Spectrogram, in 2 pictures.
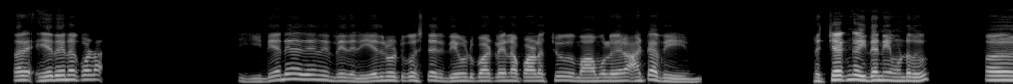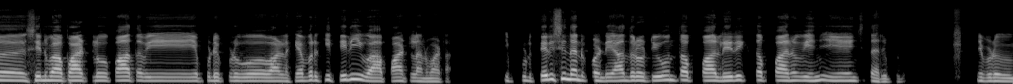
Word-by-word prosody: సరే 200 Hz, +1 st, +1 dB, 0.2 s
ఏదైనా 215 Hz, +2 st, +2 dB
కూడా. 220 Hz, 0 st, -2 dB, 1.6 s
ఇదనీ 195 Hz, -, -3 dB
అదనీ 230 Hz, -2 st, -2 dB
ఏం -, -, -7 dB
లేదండి 155 Hz, -5 st, -4 dB
ఏది 175 Hz, -, -3 dB
నోటికొస్తే 180 Hz, -1 st, -4 dB
అది 160 Hz, -, -7 dB
దేవుడి 165 Hz, 0 st, -3 dB
పాటలైనా 175 Hz, +1 st, -1 dB
పాడొచ్చు, 170 Hz, +2 st, -2 dB, 0.2 s
మామూలుగైనా 165 Hz, +3 st, -1 dB
అంటే 175 Hz, +5 st, -4 dB
అది 150 Hz, -3 st, -3 dB, 1.4 s
ప్రత్యేకంగా 210 Hz, -, +5 dB
ఇదని 195 Hz, 0 st, +4 dB
ఏం -, -, -2 dB
ఉండదు. 170 Hz, 0 st, 0 dB, 0.7 s
ఆహ్, 195 Hz, -2 st, +4 dB
సినిమా 190 Hz, -1 st, +5 dB
పాటలు, 180 Hz, -1 st, +3 dB, 0.2 s
పాతవి 180 Hz, -2 st, +3 dB, 0.4 s
ఎప్పుడెప్పువో 165 Hz, 0 st, -3 dB, 0.2 s
వాళ్ళకి 160 Hz, 0 st, -2 dB
ఎవరికీ 200 Hz, +3 st, -2 dB
తెలియవు 215 Hz, -4 st, +3 dB
ఆ -, -, +2 dB
పాటలు 160 Hz, -2 st, -1 dB
అన్నమాట. 140 Hz, -2 st, -4 dB, 0.6 s
ఇప్పుడు 175 Hz, +4 st, -9 dB
తెలిసిందనుకోండి, 210 Hz, -7 st, +3 dB
అందులో 185 Hz, +1 st, +1 dB
ట్యూన్ 195 Hz, +2 st, +1 dB
తప్పా, 185 Hz, -2 st, +1 dB
లిరిక్ 185 Hz, +2 st, +1 dB
తప్పా 185 Hz, -1 st, 0 dB
నువ్వు 180 Hz, 0 st, -1 dB
అని 195 Hz, +3 st, -1 dB, 0.2 s
ఎంచుతారిప్పుడు. 140 Hz, -8 st, -7 dB, 0.8 s
ఇప్పుడు 160 Hz, 0 st, -1 dB
180 Hz, 125 wpm, -23 LUFS, 165-195 Hz, 1.6 s, ప్రత్యేకంగా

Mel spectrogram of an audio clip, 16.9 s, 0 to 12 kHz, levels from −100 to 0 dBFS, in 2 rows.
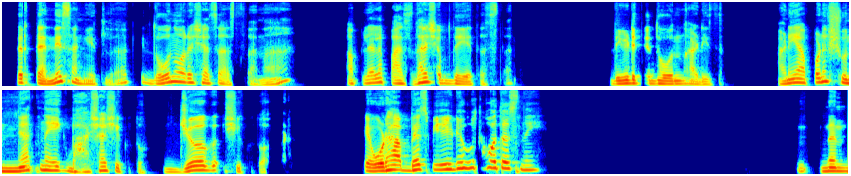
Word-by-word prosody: तर 155 Hz, 0 st, +1 dB
त्यांनी 130 Hz, -, +2 dB
सांगितलं, 115 Hz, -, -6 dB
की 170 Hz, -1 st, -20 dB
2 140 Hz, +11 st, +1 dB
वर्षाचा 155 Hz, -8 st, -2 dB
असताना 90 Hz, -, -10 dB, 0.7 s
आपल्याला 135 Hz, +7 st, -3 dB
5-10 125 Hz, +6 st, -1 dB
शब्द 120 Hz, -9 st, -4 dB
येत 95 Hz, -3 st, -4 dB
असतात. 95 Hz, -1 st, -15 dB, 1.0 s
दीड 125 Hz, +3 st, +3 dB
ते 130 Hz, -2 st, -7 dB
2 115 Hz, -1 st, +1 dB
अडीच 95 Hz, -2 st, -7 dB, 0.6 s
आणि 135 Hz, +8 st, +1 dB
आपण 165 Hz, +4 st, +1 dB
शून्यातनं 150 Hz, +3 st, +2 dB
एक 160 Hz, -4 st, 0 dB
भाषा 110 Hz, +6 st, -2 dB
शिकतो. 130 Hz, -6 st, -7 dB, 0.3 s
जग 170 Hz, +6 st, +4 dB
शिकतो. -, -, -9 dB
आपण -, -, -19 dB, 0.8 s
एवढा 150 Hz, +7 st, +7 dB
अभ्यास 185 Hz, +3 st, +3 dB
पी-एच-डी 205 Hz, +4 st, +2 dB
होत-होतच 255 Hz, -1 st, +3 dB
नाही. 185 Hz, 0 st, -3 dB, 2.6 s
न, -, -, -9 dB, 0.2 s
नंतर 135 Hz, 0 st, +3 dB
140 Hz, 115 wpm, -21 LUFS, 115-175 Hz, 2.6 s, एवढा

